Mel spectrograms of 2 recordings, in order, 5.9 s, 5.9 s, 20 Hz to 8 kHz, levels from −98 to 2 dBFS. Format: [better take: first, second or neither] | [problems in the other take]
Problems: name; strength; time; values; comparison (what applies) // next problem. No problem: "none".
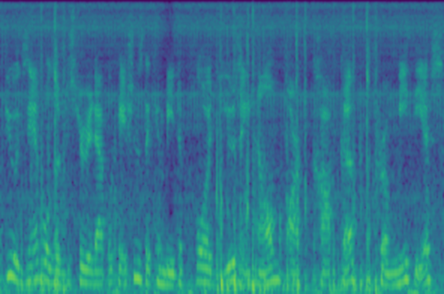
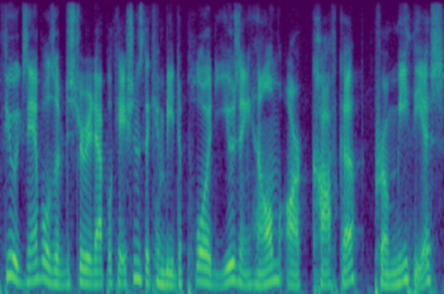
second | background sound (Typing); 3 dB below the speech // room echo; dies away in 0.2 s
